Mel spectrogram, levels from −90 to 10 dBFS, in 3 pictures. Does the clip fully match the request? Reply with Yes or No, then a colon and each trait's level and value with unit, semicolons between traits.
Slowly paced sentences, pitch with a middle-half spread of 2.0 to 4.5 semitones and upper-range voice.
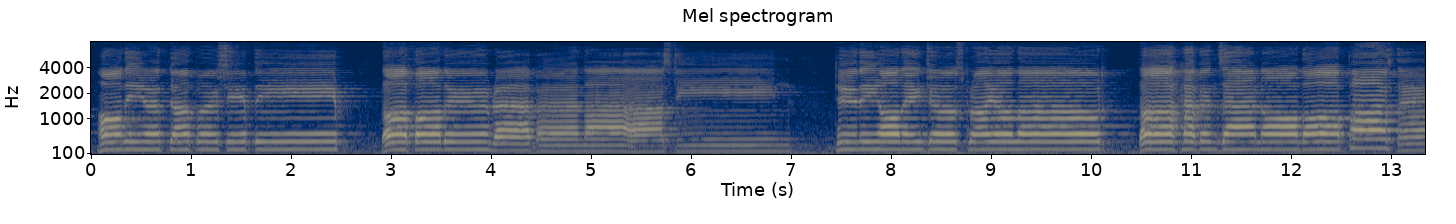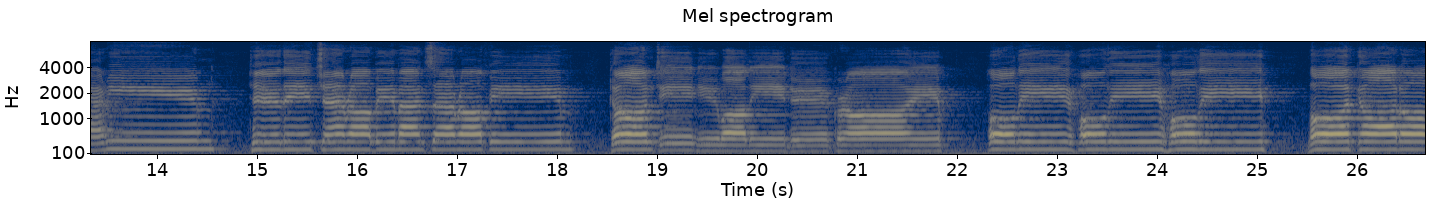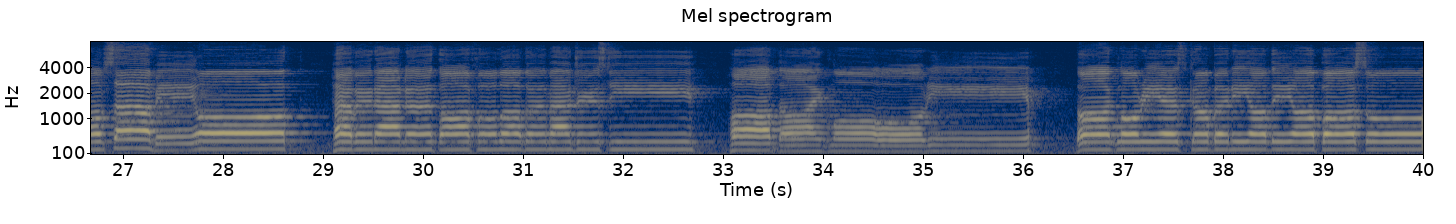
Yes: slow, 80 wpm; narrow, 2.4 semitones; high, 200 Hz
